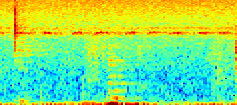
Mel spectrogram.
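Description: Crickets chirping in a steady, high, finely pulsed trill, over a low rumble of room noise.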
